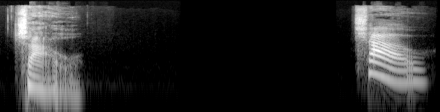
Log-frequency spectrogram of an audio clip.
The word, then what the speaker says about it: ciao: spelled CH or W but it's not it's Chow Chow let's listen different Cheska pronounce this word tchau tchau now the interesting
